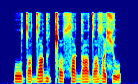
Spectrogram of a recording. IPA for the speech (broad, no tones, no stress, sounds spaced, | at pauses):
o d ɐ dˤ u ɡ ɨ ǀ ʉ sˤ i ɡ a dˤ u zˤ i ɕ o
